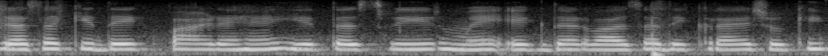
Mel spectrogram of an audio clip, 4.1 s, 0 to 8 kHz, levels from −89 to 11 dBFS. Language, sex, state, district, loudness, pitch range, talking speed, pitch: Hindi, female, Delhi, New Delhi, -14 LUFS, 250-265 Hz, 230 wpm, 255 Hz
